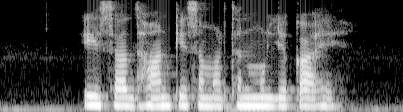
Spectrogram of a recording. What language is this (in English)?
Chhattisgarhi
